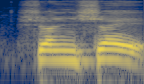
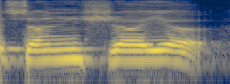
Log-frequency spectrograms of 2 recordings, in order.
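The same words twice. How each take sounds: First: Said in the usual way. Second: संशय slowly split as "san-sha-ya"; संशय with final य voiced as "ya"; sounded out. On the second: Shown as a demonstration. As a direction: spell out संशय letter by letter. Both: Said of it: "क्या पढ़ेंगे इसे?".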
